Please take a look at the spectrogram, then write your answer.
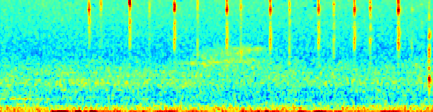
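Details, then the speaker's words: Third-gen car fuel injector, cleaned after soaking and tested on a bench hookup: crisp, evenly spaced clicks about four a second; solenoid now freed and clicking normally. "so hopefully you can hear this if you can hear that that is the solenoid clicking now unbelievable"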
